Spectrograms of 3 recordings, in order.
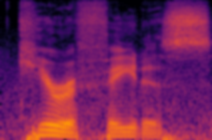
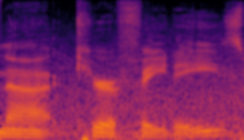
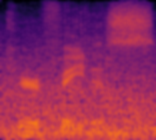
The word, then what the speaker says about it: Kyrofidis: Kyrofidis is the pronunciation of his name. Thank you. I believe it's a Greek name, so I thought it might have been Kyrofides, but yeah, Kyrofidis is his last name.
